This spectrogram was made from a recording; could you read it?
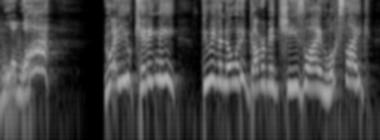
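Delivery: put-on high, incredulous old man voice. Acting out a great-grandparent who grew up in the Great Depression: imitating a great-grandparent. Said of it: "the great-grandparent who grew up in the Great Depression is like".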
